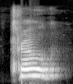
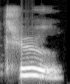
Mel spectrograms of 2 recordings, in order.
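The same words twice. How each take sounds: First: The ending is not a plain 'oo' vowel. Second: The ending is a plain 'oo' vowel. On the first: The speaker calls it wrong. "Bukan true" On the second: The speaker calls it right. "tapi true"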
